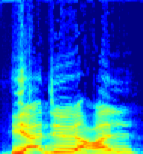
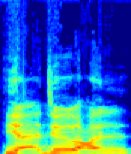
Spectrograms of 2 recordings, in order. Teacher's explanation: لام پر میں قلقلہ نہیں کر رہی ہوں، جیم پر کر رہی ہوں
